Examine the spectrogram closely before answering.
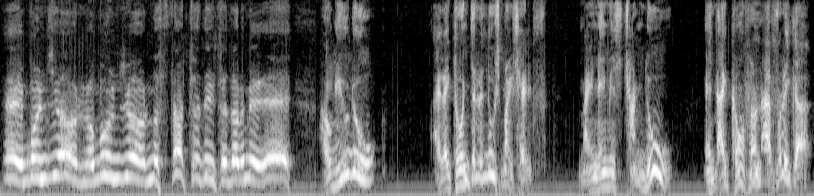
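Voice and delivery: high puppet voice through still lips; dummy voice. Shown as a demonstration. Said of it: "dummy voice".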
